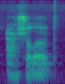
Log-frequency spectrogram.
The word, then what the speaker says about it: axolotl: salamander to keep it's americans usually call them axolotl but uh you know that it's a mexican salamander they call it asteroid i think is how they pronounce it ashalot but it's a it's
